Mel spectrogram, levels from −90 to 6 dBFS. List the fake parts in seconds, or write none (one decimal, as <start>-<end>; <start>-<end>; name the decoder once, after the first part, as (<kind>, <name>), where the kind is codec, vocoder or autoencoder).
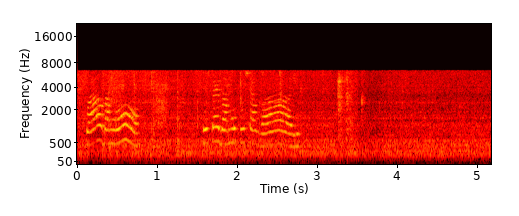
none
